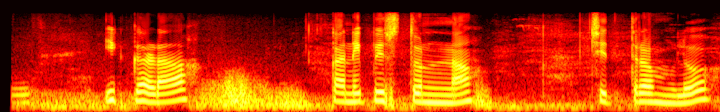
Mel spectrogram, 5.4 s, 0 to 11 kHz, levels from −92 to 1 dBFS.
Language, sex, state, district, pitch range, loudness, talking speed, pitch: Telugu, female, Andhra Pradesh, Sri Satya Sai, 195-230 Hz, -14 LUFS, 35 wpm, 215 Hz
